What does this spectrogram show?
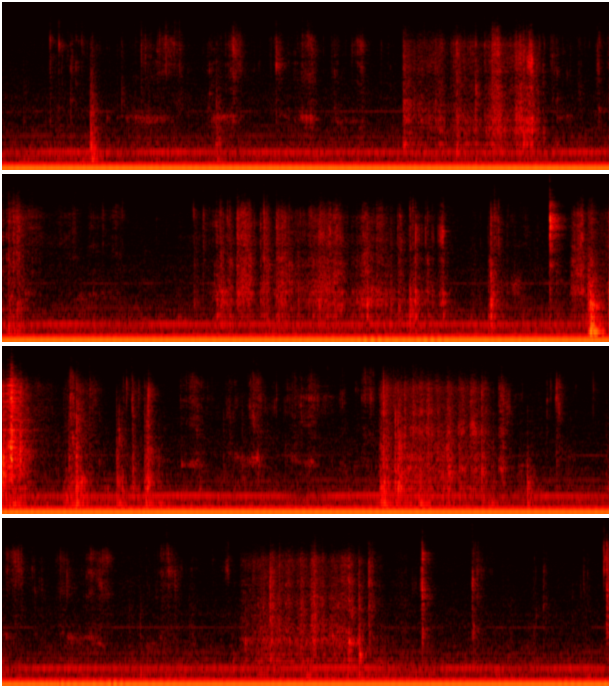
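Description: Close-up chewing of McDonald's french fries, coming in several spells. A few sharp knocks near the middle, which are the loudest sounds, come as the paper fries carton is handled.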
